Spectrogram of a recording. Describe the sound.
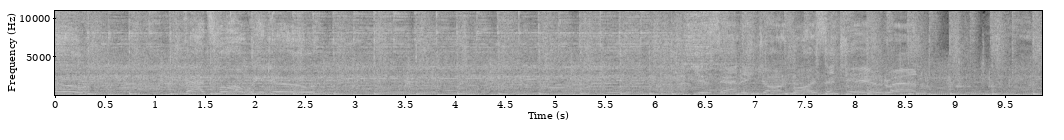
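A band's recorded song plays loud and continuous, with dense guitars, steady drums and a male vocalist singing and half-shouting over the music throughout.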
